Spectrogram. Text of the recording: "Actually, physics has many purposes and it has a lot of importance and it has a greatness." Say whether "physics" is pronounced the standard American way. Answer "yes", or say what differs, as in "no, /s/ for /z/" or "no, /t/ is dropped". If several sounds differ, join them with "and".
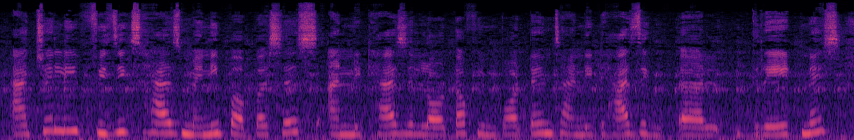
yes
